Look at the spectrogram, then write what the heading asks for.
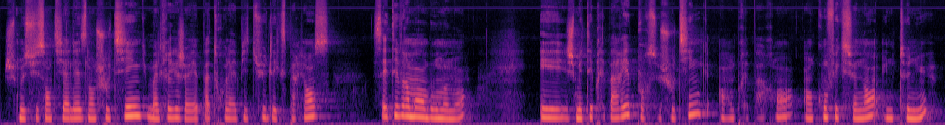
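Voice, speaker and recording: Soft-spoken young woman, mellow confiding tone. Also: medium pitch, steady tone, normal speed. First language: French. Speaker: podcast host. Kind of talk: personal reflective monologue.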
